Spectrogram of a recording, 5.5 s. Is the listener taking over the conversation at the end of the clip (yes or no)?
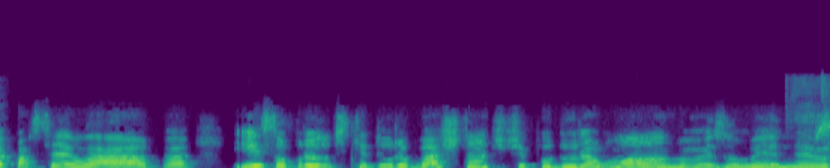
yes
